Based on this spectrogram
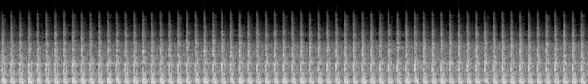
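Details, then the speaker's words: Hamm DV3K roller/packer diesel bought as inoperable at auction, first runs after valve check with oil pressure: loud, even hammering knock about three per second over diesel clatter, smoking less and less; owner suspects compression or a misfiring, non-atomizing injector, possibly fuel or oil burning. "I don't know if it's running or she's on fire getting better smoking less and less I have a feel it could be some fuel I don't know could be oil that last little bit and the way it sounds I don't know if that's compression or if that's a injector not fire and not atomizing"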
